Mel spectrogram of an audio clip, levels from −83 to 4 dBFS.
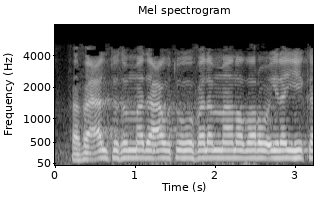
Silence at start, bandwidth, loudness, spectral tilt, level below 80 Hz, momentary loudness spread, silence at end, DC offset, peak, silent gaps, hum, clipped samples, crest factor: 0.2 s; 5.2 kHz; -12 LUFS; -12.5 dB/octave; -44 dBFS; 3 LU; 0 s; under 0.1%; 0 dBFS; none; none; under 0.1%; 10 dB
